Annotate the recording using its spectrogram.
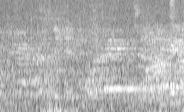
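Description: Indistinct chatter of people in a large hall, with a few low knocks, like footfalls on a wooden floor, about half a second in.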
